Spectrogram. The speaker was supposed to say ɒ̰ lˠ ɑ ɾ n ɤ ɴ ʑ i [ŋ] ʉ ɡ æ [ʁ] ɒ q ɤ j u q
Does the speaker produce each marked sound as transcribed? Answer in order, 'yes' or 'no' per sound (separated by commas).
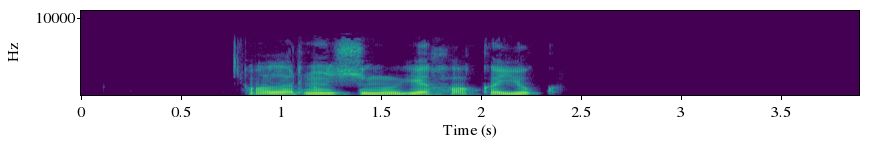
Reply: yes, no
